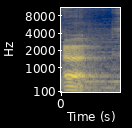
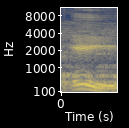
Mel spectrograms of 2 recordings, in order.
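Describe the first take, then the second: First: It is said with a short reduced 'uh' vowel. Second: It is said with a full 'ay' vowel. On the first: The speaker calls it right. "it sounds like a because we go like speeding up" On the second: The speaker calls it wrong. "doesn't sound like A"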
